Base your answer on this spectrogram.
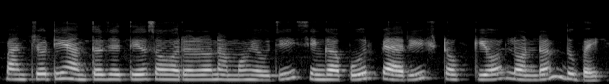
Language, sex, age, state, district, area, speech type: Odia, female, 45-60, Odisha, Kandhamal, rural, spontaneous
